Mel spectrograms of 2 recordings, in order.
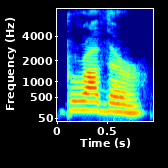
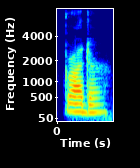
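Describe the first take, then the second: First: The middle consonant is a soft th sound. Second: The middle consonant sounds like a d. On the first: The speaker calls it right. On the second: The speaker calls it wrong. "not brother"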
